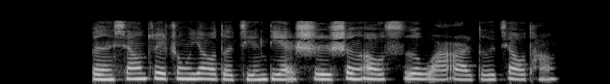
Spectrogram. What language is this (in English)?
Chinese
